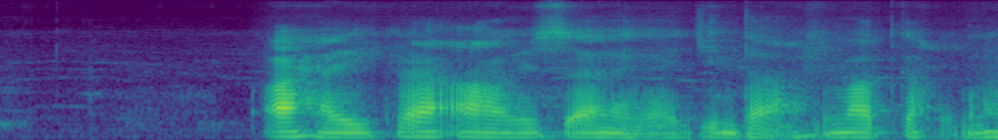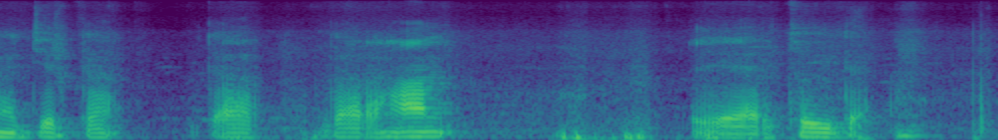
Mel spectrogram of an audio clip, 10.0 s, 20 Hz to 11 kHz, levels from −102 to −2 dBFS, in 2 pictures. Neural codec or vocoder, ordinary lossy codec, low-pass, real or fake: none; none; none; real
